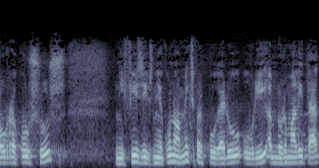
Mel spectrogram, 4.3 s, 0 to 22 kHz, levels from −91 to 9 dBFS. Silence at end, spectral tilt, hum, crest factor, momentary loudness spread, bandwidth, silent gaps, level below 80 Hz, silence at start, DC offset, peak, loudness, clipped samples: 0 s; -6 dB/octave; none; 14 dB; 11 LU; 8.8 kHz; none; -60 dBFS; 0 s; under 0.1%; -6 dBFS; -21 LUFS; under 0.1%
